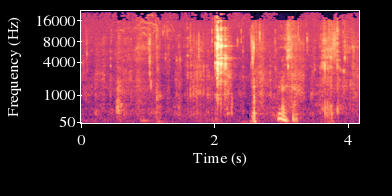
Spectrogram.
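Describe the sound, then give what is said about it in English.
Crunching of someone chewing a spoonful of crunchy cereal while tasting it, with a series of irregular crisp bites and wet mouth sounds, fairly quiet. “It's just like you're eating nothing. You're eating crunchy milk.”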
